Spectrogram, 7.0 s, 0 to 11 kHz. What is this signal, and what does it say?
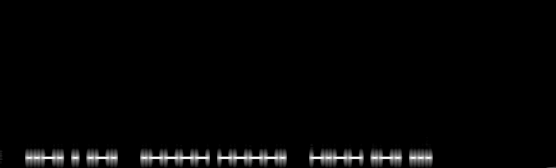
Morse code, heard as a keyed tone, about 25 wpm, 700 Hz. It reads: FER 19 YRS
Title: Practice QSO - Exchange 3 - More Info - 25wpm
